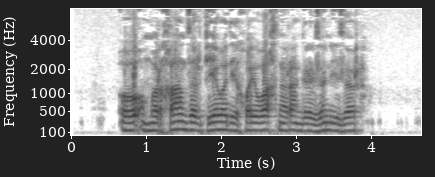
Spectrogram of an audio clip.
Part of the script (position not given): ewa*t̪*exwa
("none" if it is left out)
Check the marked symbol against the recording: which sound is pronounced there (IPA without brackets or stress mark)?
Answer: d̪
